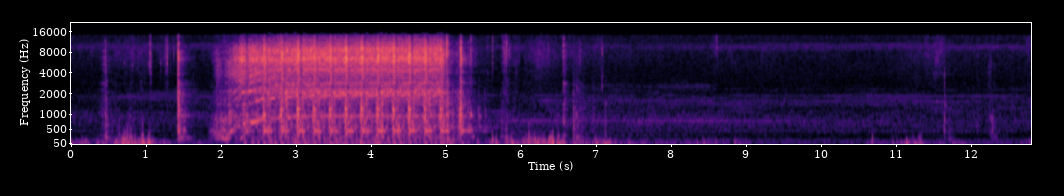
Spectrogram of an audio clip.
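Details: Lawn mower: steady rapid cranking for about three seconds, then it dies away without catching. Cranks but won't start.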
